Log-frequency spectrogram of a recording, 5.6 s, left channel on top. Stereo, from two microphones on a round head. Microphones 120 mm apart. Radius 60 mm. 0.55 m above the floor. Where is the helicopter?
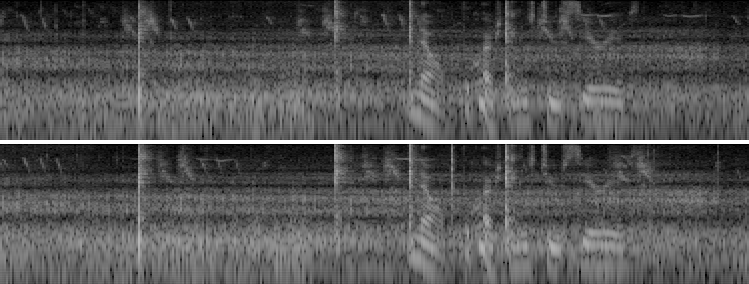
10° right (ahead or behind); by 5.6 s 15° right (ahead or behind).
